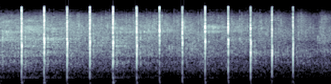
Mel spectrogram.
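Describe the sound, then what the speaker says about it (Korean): A church congregation at a Sunday worship service claps in steady unison, about a dozen sharp, evenly spaced claps at a brisk pace with no voices. "우리 감사와 영광의"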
